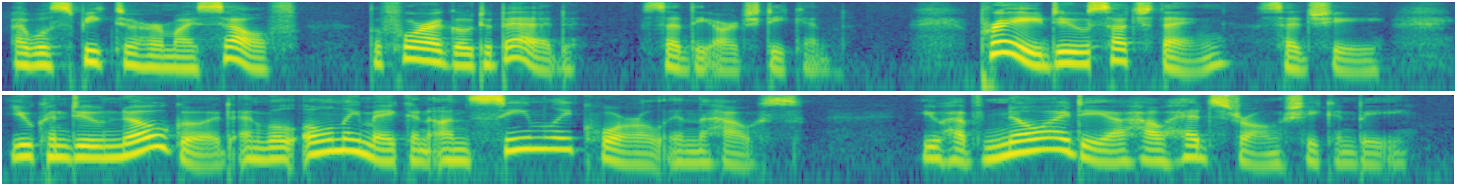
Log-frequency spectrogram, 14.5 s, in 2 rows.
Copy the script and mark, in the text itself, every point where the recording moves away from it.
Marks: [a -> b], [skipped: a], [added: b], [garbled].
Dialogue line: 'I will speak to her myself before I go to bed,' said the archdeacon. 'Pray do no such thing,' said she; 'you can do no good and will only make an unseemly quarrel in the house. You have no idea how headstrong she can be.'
'I will speak to her myself before I go to bed,' said the archdeacon. 'Pray do [skipped: no] such thing,' said she; 'you can do no good and will only make an unseemly quarrel in the house. You have no idea how headstrong she can be.'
